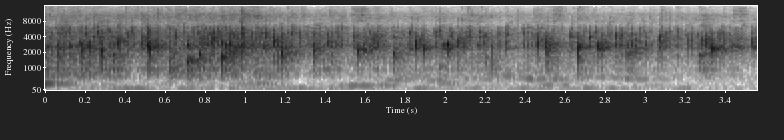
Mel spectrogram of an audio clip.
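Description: Whole cumin seeds, dried red chilies and bay leaves sizzle steadily in hot mustard oil, a dense, close crackle and hiss that runs without pause and with no voices.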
